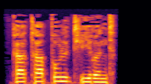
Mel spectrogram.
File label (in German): "katapultierend", German; adjectives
